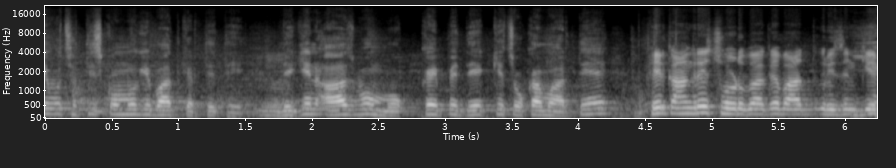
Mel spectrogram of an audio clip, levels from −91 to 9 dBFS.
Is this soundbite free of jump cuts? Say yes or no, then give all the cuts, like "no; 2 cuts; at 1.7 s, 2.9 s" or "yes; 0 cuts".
no; 1 cut; at 4.4 s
